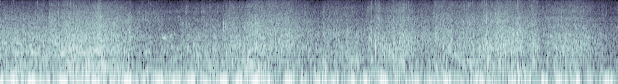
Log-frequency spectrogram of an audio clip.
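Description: Small sea waves washing and breaking onto a sandy beach, in rising and falling swells, with wind buffeting the microphone.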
